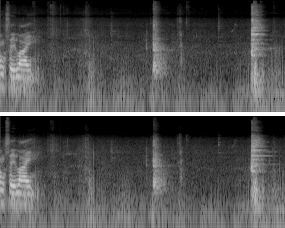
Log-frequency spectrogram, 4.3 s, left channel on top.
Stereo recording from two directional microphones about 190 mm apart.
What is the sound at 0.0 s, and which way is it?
Speech, 25° right (ahead or behind).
